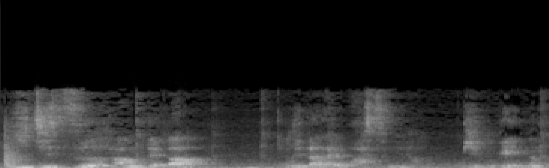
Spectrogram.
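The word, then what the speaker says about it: Aegis: 이 방패가 바로 아이기스라는 방패입니다. 그리고 요것의 영어의 발음은 이지스입니다. 그래서 여러분들 저번에 연평해군 저기 할 때 이지스 함대가 우리나라에 왔습니다.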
